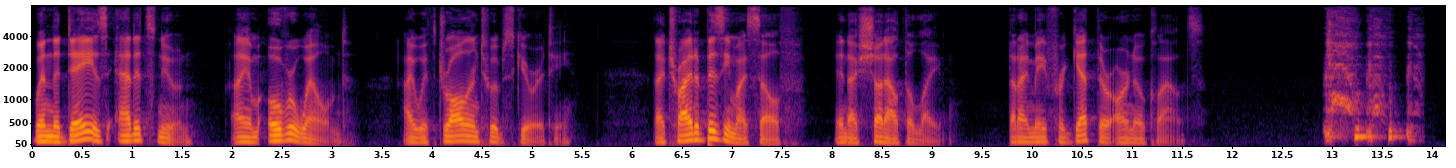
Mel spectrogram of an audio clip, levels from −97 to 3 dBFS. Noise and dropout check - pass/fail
fail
